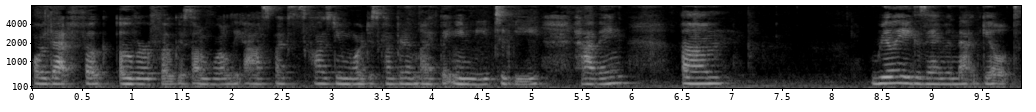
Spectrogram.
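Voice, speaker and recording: A woman speaks at a moderate pace, leaving long, frequent pauses. Room echo is audible. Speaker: tarot card reader. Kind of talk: tarot reading to camera. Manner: halting, with fillers and restarts.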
